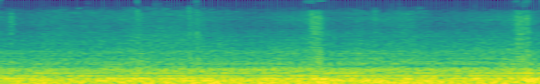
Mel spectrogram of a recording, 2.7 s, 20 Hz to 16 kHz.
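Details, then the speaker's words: 2017 Toyota Agya TRD Sportivo automatic, 14,200 km, steering rack test: only soft steady road and engine hum while the wheel is worked, no clunks or knocks at all; steering rack sounds tight. "Tidak ada bunyi sama sekali."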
